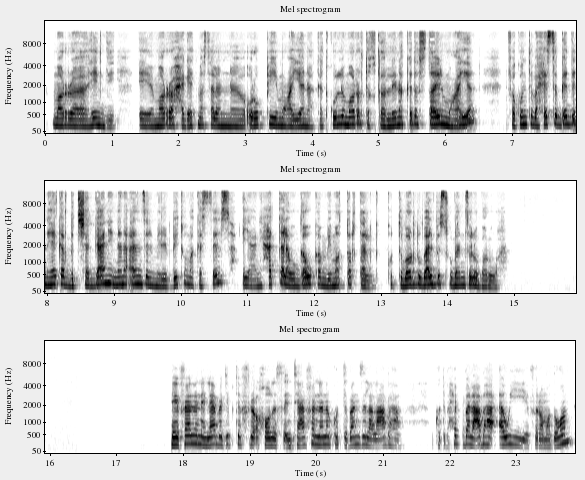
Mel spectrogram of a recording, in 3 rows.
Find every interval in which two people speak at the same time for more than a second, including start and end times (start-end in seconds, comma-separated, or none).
none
